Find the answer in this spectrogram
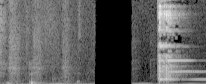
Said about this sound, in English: So now, without further ado, here's the clink.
